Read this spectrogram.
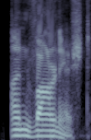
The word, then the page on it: unvarnished: American English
